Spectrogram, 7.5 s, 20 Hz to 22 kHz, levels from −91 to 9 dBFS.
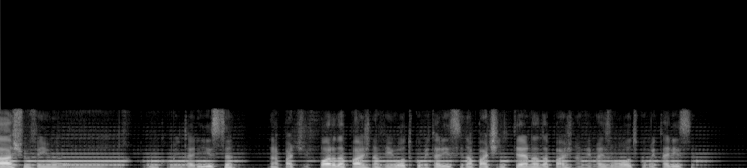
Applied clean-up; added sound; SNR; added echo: neural mask model RNNoise.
